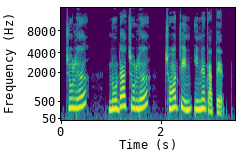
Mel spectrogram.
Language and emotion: Santali, neutral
